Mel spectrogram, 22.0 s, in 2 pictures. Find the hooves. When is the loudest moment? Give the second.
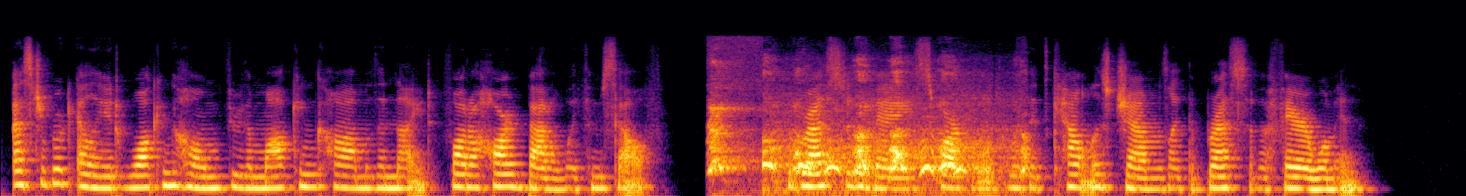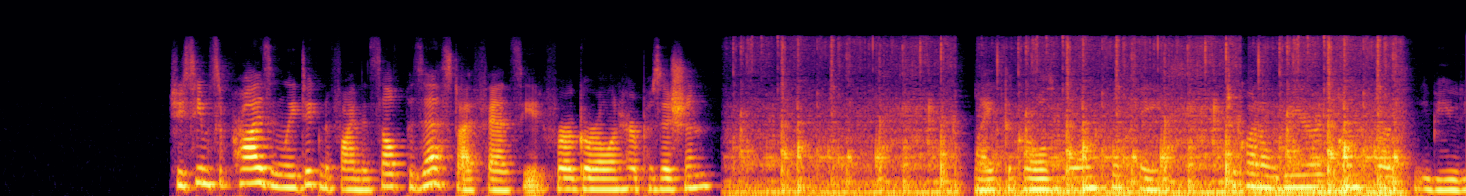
21 s.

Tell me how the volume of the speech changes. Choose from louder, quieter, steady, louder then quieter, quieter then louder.
steady.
